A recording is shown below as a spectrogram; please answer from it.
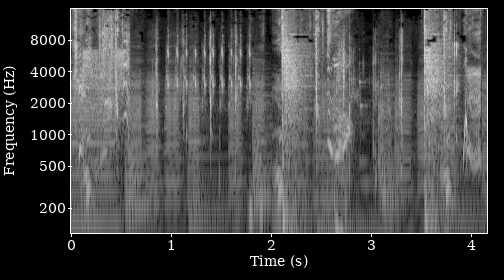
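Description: Cartoon slapstick fight sound effects: whacks and thuds about halfway through, mixed with short, squeaky, gliding cries from the cartoon characters, over playful background music.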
